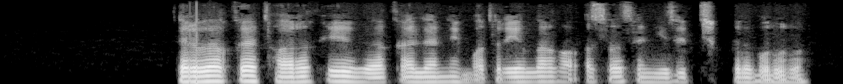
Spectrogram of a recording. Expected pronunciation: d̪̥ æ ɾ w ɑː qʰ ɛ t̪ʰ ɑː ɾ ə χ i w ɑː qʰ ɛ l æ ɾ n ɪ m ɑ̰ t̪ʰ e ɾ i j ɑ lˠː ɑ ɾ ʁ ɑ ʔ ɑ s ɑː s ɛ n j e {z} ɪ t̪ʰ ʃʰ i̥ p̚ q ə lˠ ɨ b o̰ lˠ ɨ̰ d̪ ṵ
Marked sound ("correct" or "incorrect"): correct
